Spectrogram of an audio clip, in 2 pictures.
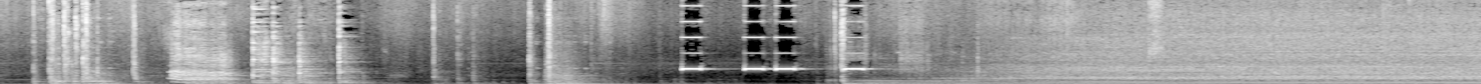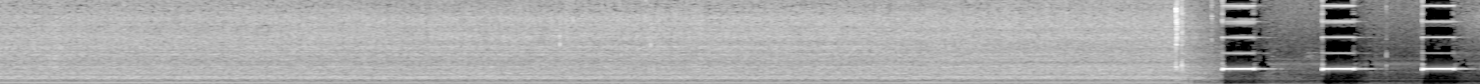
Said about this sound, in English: It was a microwave oven heating up a dish of leftover pasta.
